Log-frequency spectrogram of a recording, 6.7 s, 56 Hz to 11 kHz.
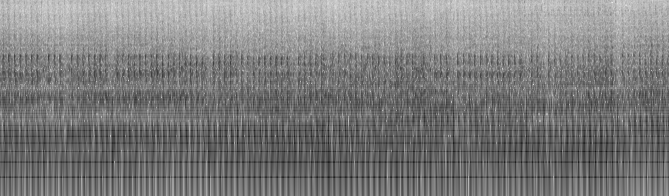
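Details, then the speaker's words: Simplicity Landlord 2010 tractor engine at a steady fast idle after the oil seal was replaced and the engine was bolted down: sharp, regular tapping about three per second; owner suspects a rod knock, unconfirmed, and the carburetor needs fine-tuning. "I think the carburetor still needs a little bit of work a little bit of fine-tuning and I think I hear a rod knock in the engine which is not good"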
